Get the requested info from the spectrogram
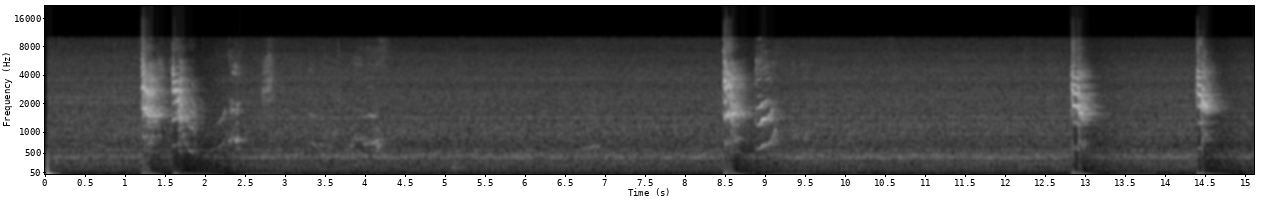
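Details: Two-month-old puppy demanding its meal indoors while showing off newly learned sit and down commands; short sharp yapping barks come in spaced bursts, one pair early, then single yaps after a long quiet gap and near the end.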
